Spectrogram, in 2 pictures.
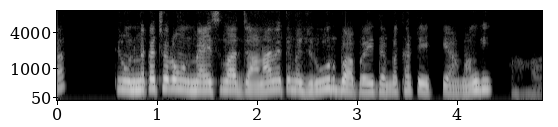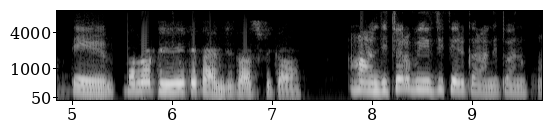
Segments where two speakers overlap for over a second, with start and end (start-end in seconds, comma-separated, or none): none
